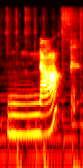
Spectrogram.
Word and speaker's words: knock: go over them again word number one knock there is no pronunciation of that initial k sound word number two knit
